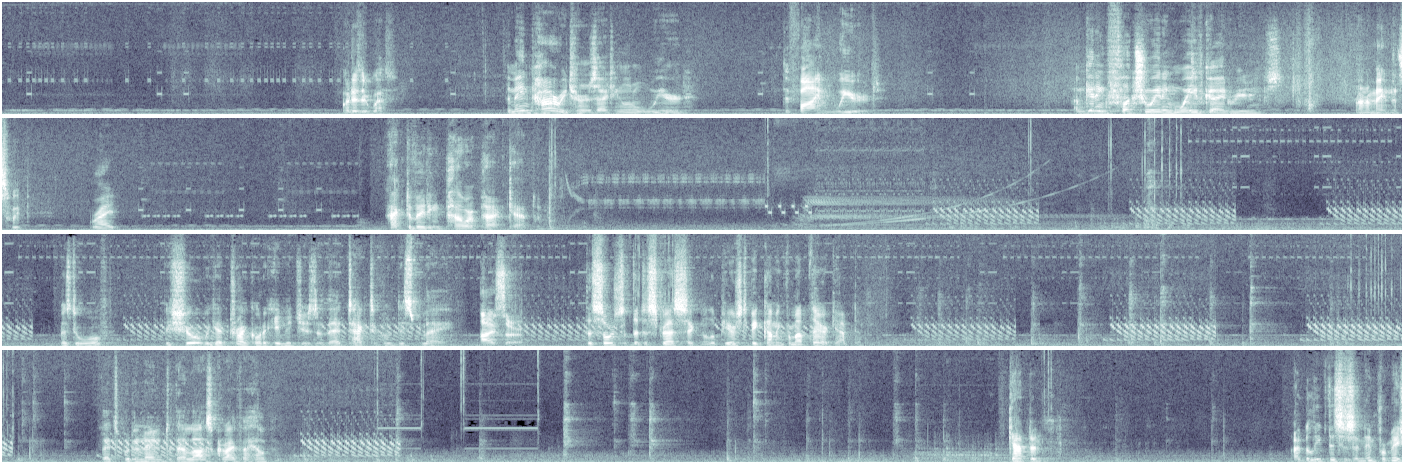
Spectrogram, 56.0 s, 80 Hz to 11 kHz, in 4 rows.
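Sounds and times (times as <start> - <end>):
warbling electronic beeps: 0.0 - 9.8, 13.9 - 17.6, 19.0 - 42.2, 43.0 - 47.4
low electronic hum: 0.0 - 55.8
soft background music: 0.0 - 56.0
rising electronic whine: 19.1 - 30.6, 31.2 - 42.2, 44.9 - 47.4.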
